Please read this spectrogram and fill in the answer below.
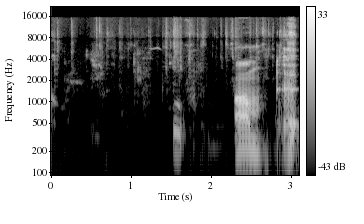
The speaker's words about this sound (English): Yeah, I have the best burp here, bro. I can let out. I can burp on command, though. So can I.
